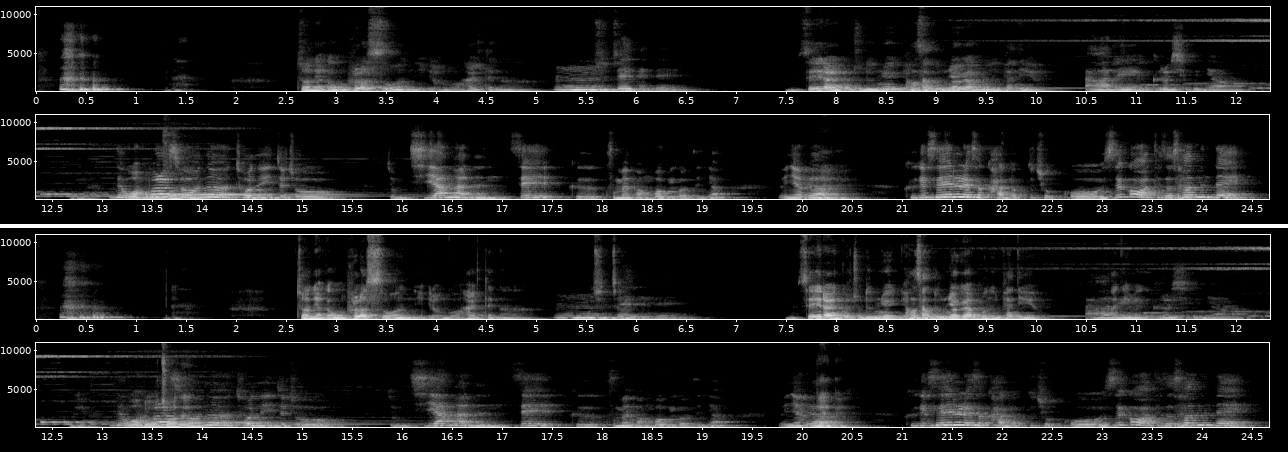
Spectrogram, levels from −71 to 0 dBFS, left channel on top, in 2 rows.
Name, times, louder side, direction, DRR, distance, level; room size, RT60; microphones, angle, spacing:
voice 1, 0.2-0.7 1.4-1.5 5.2-6.6 9.3-9.9 10.5-12.1 13.1-15.4 15.9-19.2 19.8-20.4 21.0-24.4, left 3 dB, 40° left, 4 dB, 0.4 m, -25 dB
voice 2, 2.6-5.0 5.5-5.6 5.8-5.9 7.5-10.0 10.7-11.4 12.7-12.9 13.4-14.0 20.1-20.4, right 3 dB, 70° right, 7 dB, 0.4 m, -21 dB
sound 1, 8.5-16.4, left 5 dB, 45° right, 0.8 m, -35 dB
2.9 x 2.8 x 2.9 m, 0.70 s
head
